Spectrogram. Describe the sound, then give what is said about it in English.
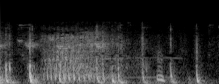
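Horses neigh and snort in a few short, rough bursts, mixed with irregular hoof thumps throughout. “You fellas better turn them horses around.”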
